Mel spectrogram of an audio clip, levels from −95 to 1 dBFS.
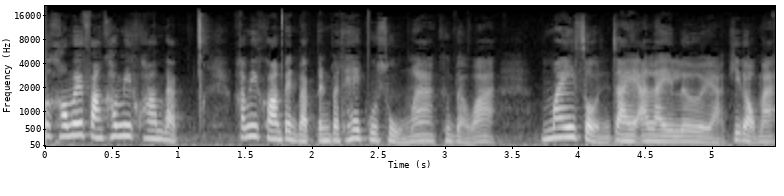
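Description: Two sharp, isolated ticks cut through the speech, one at 1.45 s and another at 2.42 s, each lasting only a single sample and sounding like a bright broadband click with no relation to the talking around it. These are bit error spikes: a single bit flipped somewhere in memory or on a digital link, so one sample value leaps by a power of two and snaps straight back, leaving that instantaneous tick.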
